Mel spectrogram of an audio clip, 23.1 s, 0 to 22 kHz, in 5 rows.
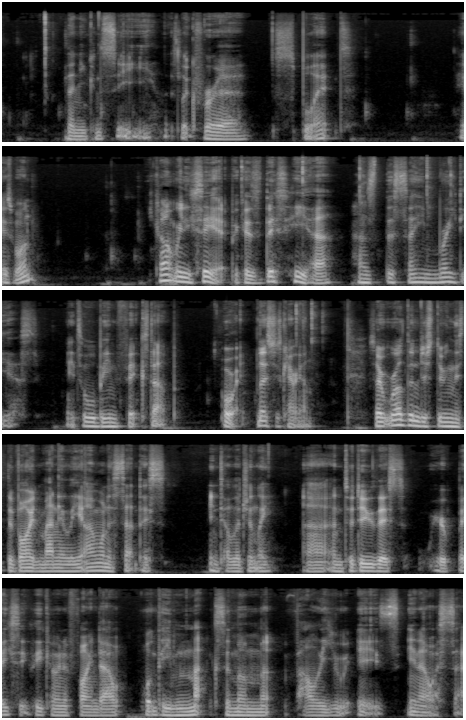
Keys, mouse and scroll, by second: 0.6 scroll down 3, 0.8-4.0 shift+middle drag, 4.0-4.5 scroll up 6, 4.5-6.0 shift+middle drag, 6.0-6.9 scroll up 1, 6.9-8.0 drag, 8.0-9.4 right drag, 9.4-9.7 scroll down 5, 9.7-12.0 shift+middle drag, 12.0-23.0 drag.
